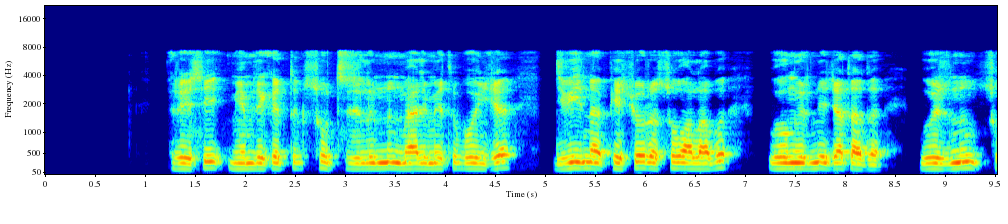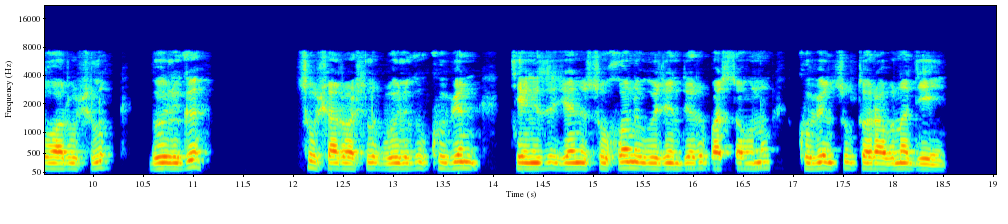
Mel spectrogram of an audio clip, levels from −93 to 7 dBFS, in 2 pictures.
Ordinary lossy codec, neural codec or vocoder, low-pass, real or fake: none; none; 7.2 kHz; real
